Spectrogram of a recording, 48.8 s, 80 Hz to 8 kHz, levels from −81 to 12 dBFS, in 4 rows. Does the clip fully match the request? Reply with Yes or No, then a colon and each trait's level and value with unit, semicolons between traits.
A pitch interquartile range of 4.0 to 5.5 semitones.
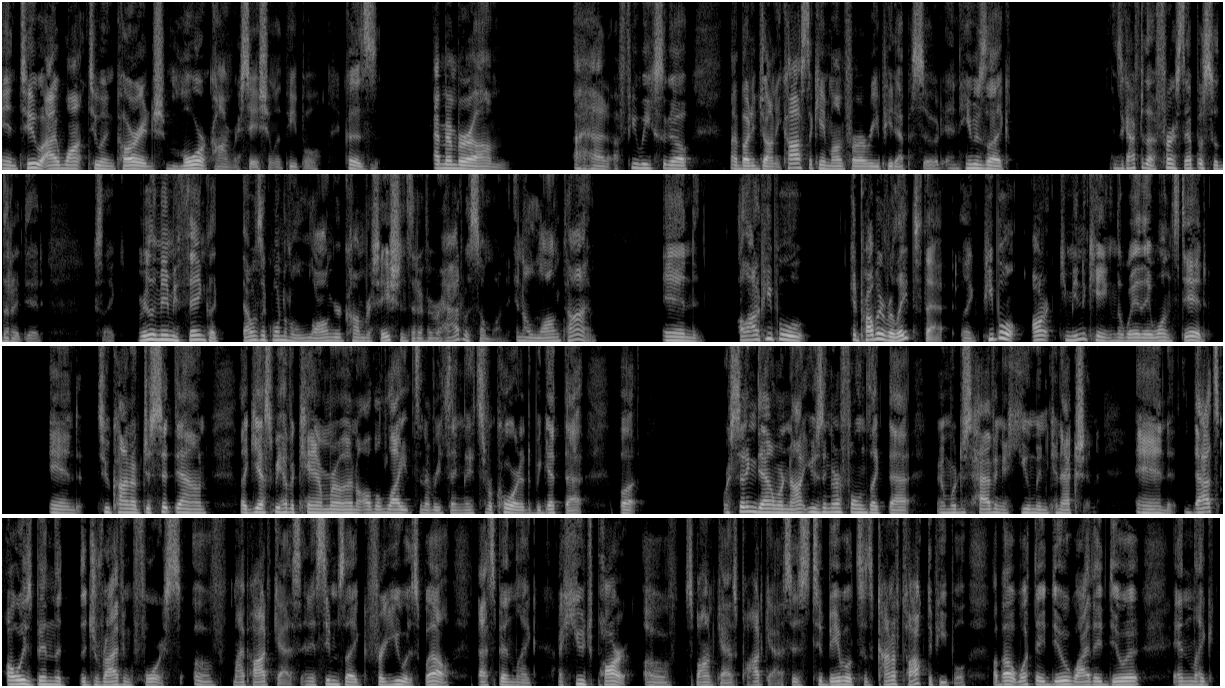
No: average, 3.6 semitones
